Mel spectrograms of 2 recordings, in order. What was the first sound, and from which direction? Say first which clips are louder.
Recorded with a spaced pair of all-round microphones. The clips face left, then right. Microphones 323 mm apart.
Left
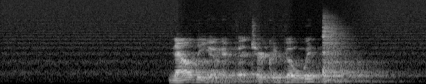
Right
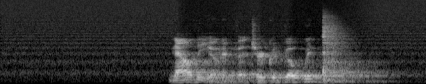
A man speaking: even; 15° left (ahead or behind).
